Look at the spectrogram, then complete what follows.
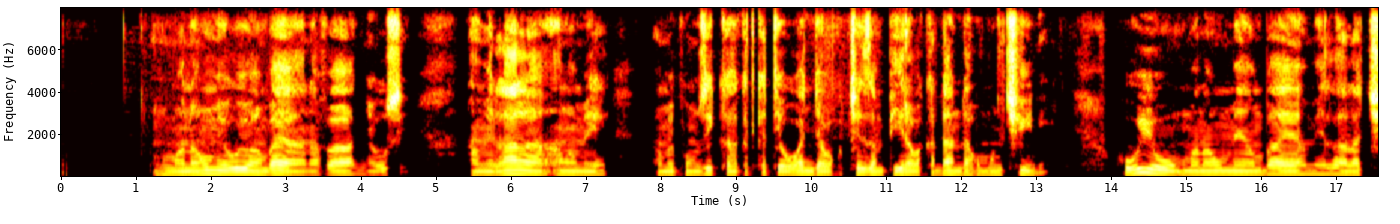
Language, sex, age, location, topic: Swahili, male, 18-24, Wajir, education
